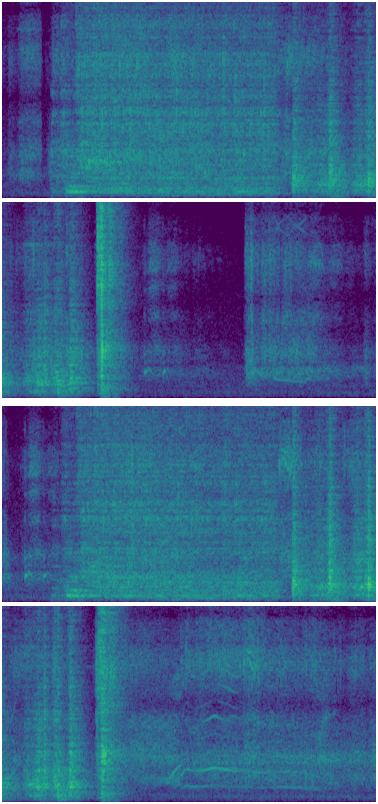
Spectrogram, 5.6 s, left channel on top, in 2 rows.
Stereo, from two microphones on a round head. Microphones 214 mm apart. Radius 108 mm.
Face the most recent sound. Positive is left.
turn(degrees=45)  # may be behind; listen again after turning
